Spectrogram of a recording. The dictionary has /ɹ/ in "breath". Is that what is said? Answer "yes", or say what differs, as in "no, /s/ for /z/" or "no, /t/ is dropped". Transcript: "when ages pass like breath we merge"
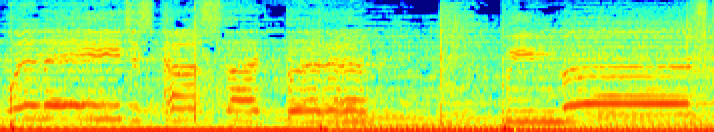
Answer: no, /ɹ/ is dropped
